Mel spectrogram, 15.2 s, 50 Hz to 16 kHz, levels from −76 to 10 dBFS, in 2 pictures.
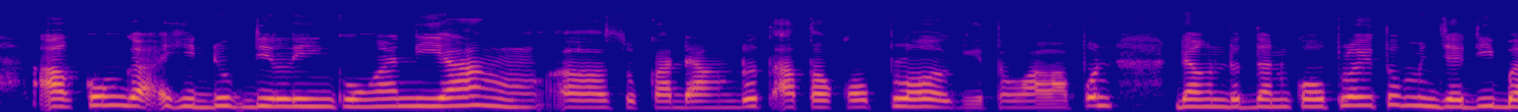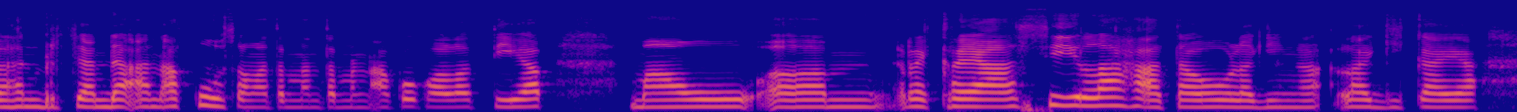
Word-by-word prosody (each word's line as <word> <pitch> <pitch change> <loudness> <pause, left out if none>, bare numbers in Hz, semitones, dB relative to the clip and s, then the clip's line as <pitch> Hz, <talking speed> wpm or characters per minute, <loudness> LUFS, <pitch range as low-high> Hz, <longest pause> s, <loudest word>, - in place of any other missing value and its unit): aku 275 +4 +3
nggak 260 - +4
hidup 250 +1 -1
di 250 -1 +5
lingkungan 240 0 +1
yang, 255 -3 +2
eee, 215 -1 -2
suka 210 -1 -5
dangdut 210 +3 -1
atau 220 0 -1
koplo 225 0 +1
gitu. 105 0 -13
Walaupun 110 - -1 0.3
dangdut 235 0 0
dan 230 +1 -3
koplo 240 +4 +2
itu 275 +1 -2
menjadi 245 -2 0
bahan 230 0 +1
bercandaan, 230 -1 0
aku 245 +2 0
sama 220 -1 -6
teman-teman 215 0 -10
aku 235 +2 -4
kalau 225 -1 -1 0.2
tiap 235 +1 +1 0.4
mau, 230 +1 0
mmm, 225 +2 -2
rekreasilah 245 +2 +3
atau 225 +1 +1
lagi 215 0 -4
nga 215 +1 -8 0.4
kayak 220 0 -1
230 Hz, 130 wpm, -25 LUFS, 220-245 Hz, 0.4 s, di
